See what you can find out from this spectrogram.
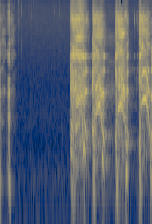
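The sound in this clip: A coughing fit with choking: one brief cough, then a pause, then a run of loud, harsh, rasping coughs in quick succession, with no talk.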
